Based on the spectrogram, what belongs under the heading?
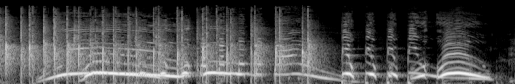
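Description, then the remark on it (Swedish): Audience applause welcoming actor Mattias Varela: a run of sharp, rapid claps throughout, with a loud, sustained voice cheering and whooping over them, rising and falling in pitch before the clapping thins out at the end. “Damer och herrar, en varm applåd för Mattias Varela.”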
